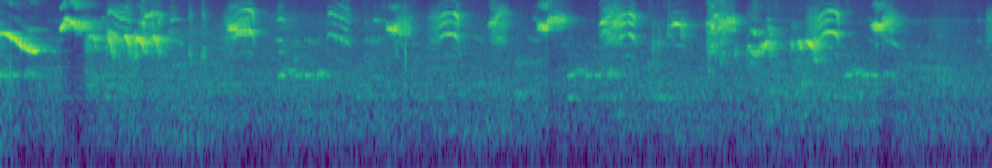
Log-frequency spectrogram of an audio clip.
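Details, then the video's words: Long-tailed shrike singing out in nature, repeating a bright arched phrase of high squeaky notes roughly every second, some phrases ending in a low soft note, steady rhythm over quiet background hiss. "Pesona Burung Cendet di alam"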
